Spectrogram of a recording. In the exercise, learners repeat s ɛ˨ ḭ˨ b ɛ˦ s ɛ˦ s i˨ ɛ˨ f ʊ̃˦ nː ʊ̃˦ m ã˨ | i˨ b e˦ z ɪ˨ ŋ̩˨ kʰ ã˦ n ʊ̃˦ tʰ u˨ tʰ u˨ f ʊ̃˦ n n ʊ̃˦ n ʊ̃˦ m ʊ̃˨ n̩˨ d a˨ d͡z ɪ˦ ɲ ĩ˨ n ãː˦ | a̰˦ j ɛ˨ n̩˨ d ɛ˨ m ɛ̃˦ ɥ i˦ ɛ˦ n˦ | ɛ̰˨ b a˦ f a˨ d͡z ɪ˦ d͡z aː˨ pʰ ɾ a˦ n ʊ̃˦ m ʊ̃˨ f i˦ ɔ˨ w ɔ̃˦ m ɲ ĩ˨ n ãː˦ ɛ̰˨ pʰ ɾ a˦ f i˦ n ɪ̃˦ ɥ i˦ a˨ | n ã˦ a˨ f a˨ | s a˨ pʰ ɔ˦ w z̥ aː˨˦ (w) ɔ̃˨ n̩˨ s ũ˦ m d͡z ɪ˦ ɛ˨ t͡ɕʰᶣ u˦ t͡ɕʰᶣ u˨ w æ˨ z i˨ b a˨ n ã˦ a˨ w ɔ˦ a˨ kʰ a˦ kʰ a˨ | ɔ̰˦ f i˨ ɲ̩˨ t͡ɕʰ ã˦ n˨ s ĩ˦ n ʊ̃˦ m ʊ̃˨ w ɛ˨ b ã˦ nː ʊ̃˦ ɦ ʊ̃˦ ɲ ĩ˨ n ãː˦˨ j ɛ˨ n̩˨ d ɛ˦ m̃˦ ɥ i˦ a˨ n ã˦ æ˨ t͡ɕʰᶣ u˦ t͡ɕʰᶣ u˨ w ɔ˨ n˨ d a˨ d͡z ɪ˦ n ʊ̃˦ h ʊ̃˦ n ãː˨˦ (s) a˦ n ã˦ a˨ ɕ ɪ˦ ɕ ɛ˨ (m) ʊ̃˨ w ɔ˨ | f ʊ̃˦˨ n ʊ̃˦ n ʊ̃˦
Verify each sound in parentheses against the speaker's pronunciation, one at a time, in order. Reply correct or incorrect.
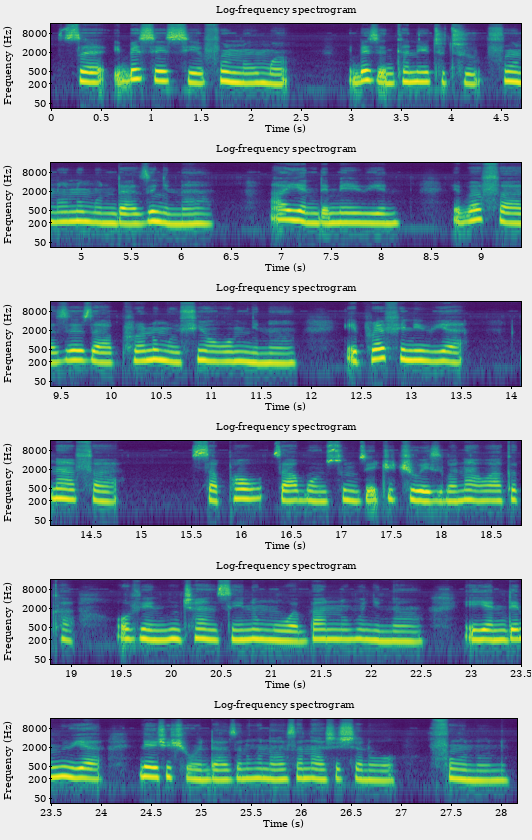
incorrect: b, correct, incorrect: n

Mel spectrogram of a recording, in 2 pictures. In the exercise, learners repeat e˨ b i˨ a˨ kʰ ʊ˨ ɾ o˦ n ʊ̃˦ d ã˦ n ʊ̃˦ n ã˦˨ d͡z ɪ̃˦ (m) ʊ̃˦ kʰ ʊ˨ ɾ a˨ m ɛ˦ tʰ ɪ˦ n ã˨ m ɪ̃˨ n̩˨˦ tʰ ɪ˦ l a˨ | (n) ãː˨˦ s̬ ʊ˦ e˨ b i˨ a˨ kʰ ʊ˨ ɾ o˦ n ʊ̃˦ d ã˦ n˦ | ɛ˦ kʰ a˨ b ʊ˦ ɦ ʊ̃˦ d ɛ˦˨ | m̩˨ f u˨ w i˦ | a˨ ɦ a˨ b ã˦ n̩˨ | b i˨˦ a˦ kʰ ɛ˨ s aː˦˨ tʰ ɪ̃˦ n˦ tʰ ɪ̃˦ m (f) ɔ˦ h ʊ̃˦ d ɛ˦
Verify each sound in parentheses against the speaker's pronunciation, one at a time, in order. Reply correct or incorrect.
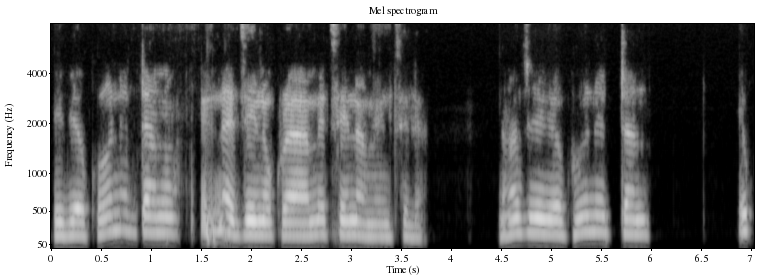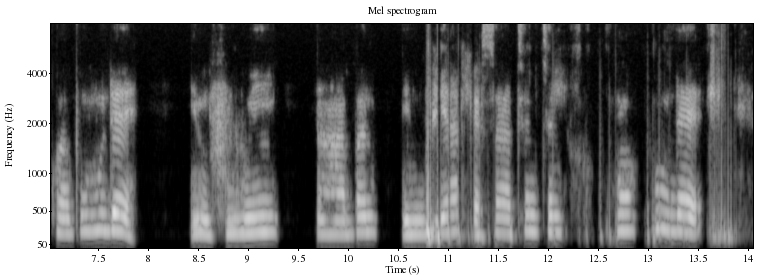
incorrect: n, correct, incorrect: h

